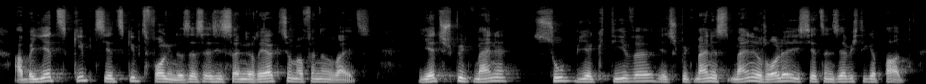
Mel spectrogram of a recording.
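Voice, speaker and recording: A man with a dark, mellow tone and fairly even intonation at a moderate pace, over a quiet background. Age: 30s. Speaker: coach. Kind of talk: interview. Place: studio. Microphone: lapel.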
